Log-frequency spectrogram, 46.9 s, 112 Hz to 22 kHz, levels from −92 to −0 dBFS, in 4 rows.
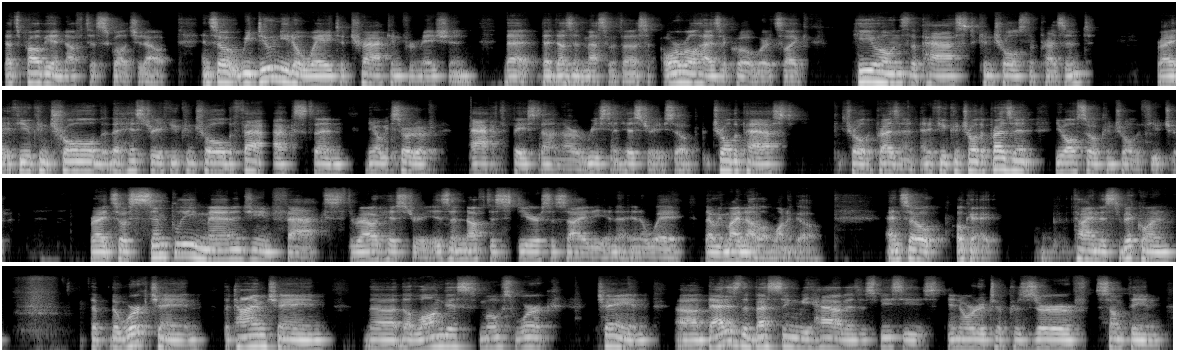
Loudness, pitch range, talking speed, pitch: -25 LUFS, 105-125 Hz, 175 wpm, 110 Hz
